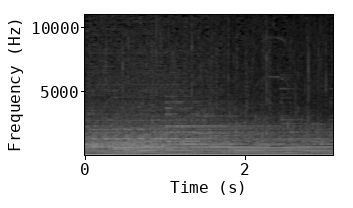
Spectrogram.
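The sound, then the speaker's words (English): A church audience claps and cheers loudly for Jesus, a dense, steady wash of applause lasting the full few seconds, with a low sustained musical hum underneath and no clear speech. “Well, give Jesus one more big shout, everybody.”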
